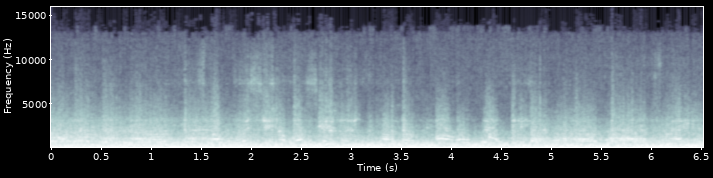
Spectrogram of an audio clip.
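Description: Loud, steady rushing roar of floodwater running over a road, with brief voices in the middle.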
